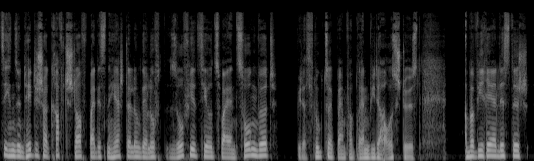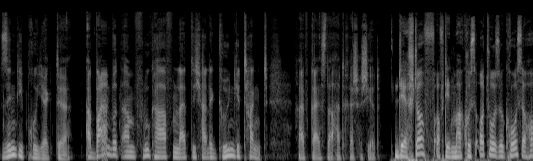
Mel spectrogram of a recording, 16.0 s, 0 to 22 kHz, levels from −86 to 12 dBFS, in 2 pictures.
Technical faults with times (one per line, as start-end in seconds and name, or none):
5.72-5.76 lost LE Audio frames
9.54-9.61 lost LE Audio frames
